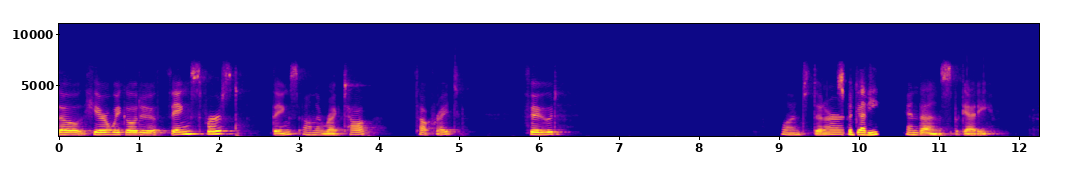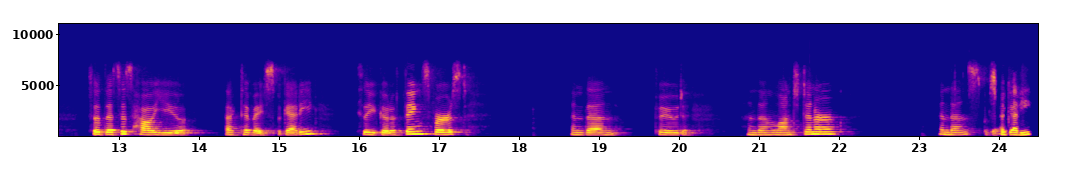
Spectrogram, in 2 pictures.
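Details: Adult woman speaking; normal speech.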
